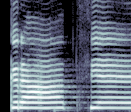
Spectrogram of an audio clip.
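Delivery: little boat squeals with joy; high, excited thanks. Acted. Little boat Smolly thanks Doroteo, excited and high.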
